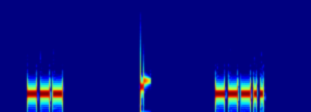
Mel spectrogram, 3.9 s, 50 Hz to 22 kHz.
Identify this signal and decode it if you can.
Morse code, heard as a keyed tone, about 31 wpm, 700 Hz. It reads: O 8
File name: Single-Letter-Number-30wpm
